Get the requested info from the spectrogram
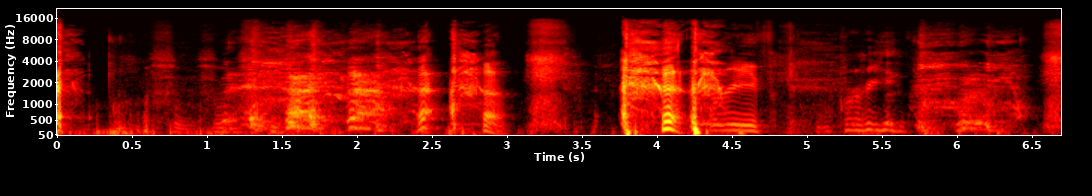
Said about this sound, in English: I've been waiting a year to cough into this microphone. Get it all out.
